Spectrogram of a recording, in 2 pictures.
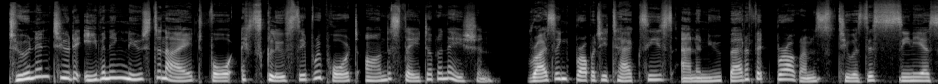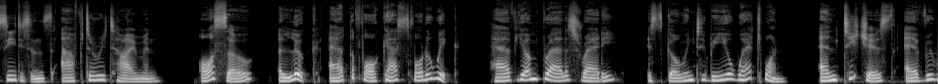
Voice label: Engaging Informative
